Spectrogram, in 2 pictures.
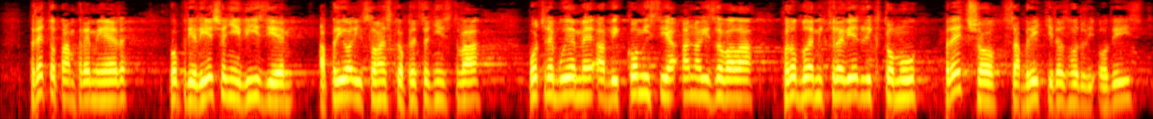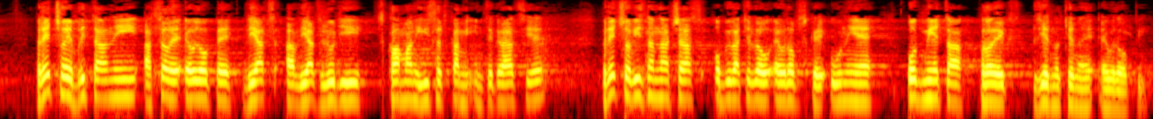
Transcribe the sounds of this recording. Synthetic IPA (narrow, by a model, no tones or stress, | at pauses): pɾɛt̪ɔpaːnpɾɛmiɛɾ | pɔpɾiɾɪɛʃɛɲiːʋiːzɪɛapɾiɔɾit̪slɔʋɛnskɛɦɔpɾɛt̪t͡sɛd̪ɲiːt͡st̪ʋa | pɔt̪ɾɛbujɛmɛʔabikɔmisiaʔanalizɔʋalapɾɔblɛːmik̚t̪ɔɾɛːʋɪɛd̪likt̪ɔmupɾɛt͡ʃɔsabɾiciɾɔzɦɔd̪liʔɔd̪iːsc | pɾɛt͡ʃɔjɛbɾit̪aːniːʔaft͡sɛlɛjʔɛʊɾɔːpɛʋɪad͡zaʋɪad͡zʎuɟiːsklamaniːɣʋiːslɛt̪̚kamiʔint̪ɛɡɾaːt͡siɛ | pɾɛt͡ʃɔʋiːznamnaːt͡ʃasɔbiʋacɛʎɔʊʔɛʊɾɔːpskɛjʔuːniɛ | ɔd̪mɪɛt̪apɾɔjɛkt̪zjɛd̪nɔcɛnɛjʔɛʊɾɔːpḭ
